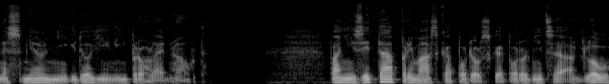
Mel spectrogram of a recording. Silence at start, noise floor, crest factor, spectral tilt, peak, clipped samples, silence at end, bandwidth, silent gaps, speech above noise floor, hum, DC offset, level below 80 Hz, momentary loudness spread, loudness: 0 s; -85 dBFS; 20 dB; -6 dB/octave; -8 dBFS; under 0.1%; 0 s; 19 kHz; none; 57 dB; none; under 0.1%; -48 dBFS; 11 LU; -29 LUFS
